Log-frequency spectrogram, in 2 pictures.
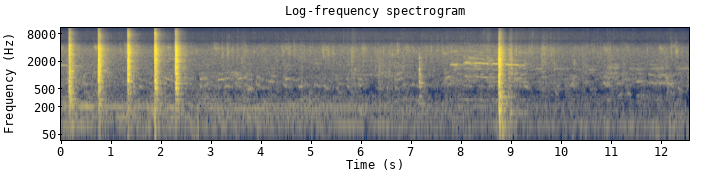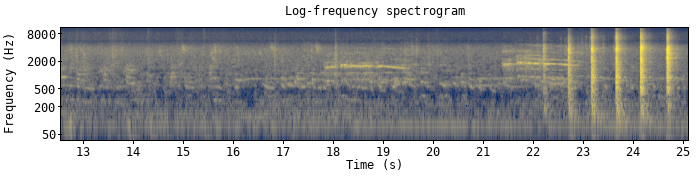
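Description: A hammer knocks sharply on wood in quick bursts, outdoors.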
